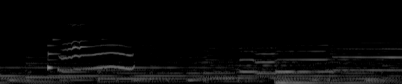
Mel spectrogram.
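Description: A cat in Genshin Impact gives a short, rising meow over soft in-game background music, fairly close and clear.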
